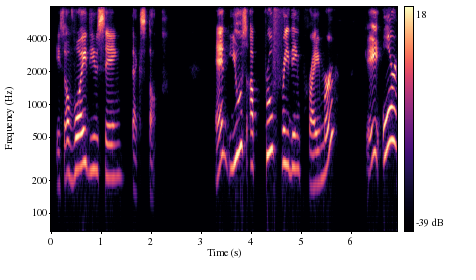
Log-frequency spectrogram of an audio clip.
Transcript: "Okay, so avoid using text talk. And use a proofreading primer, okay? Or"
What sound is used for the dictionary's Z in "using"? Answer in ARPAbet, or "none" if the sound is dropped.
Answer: S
